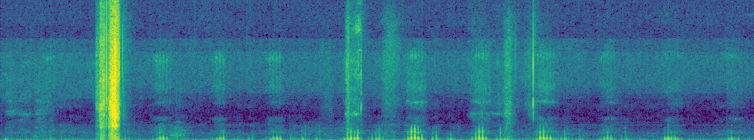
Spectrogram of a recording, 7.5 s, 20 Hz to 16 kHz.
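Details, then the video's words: Contented cat, a female, purring during a cuddle: deep rhythmic rumbling that swells with each breath about every 0.6 seconds, with one sharp click near the start. "Cuddle Time: Enjoy the Sweet Sound of Purring"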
